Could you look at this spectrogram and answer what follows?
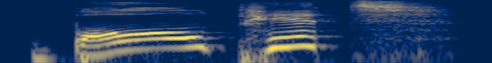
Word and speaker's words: Ball x Pit: No, the new game that is spelled ball x pit but is I guess not pronounced like that.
